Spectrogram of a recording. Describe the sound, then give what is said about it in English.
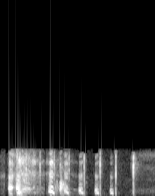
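A person standing and clapping hands as a standing ovation, in a quick, uneven burst of about eight or nine sharp claps that grow sparser and softer toward the end, with no talking over them. “You hear me clapping?”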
